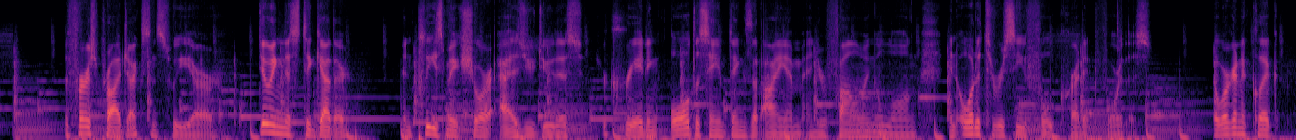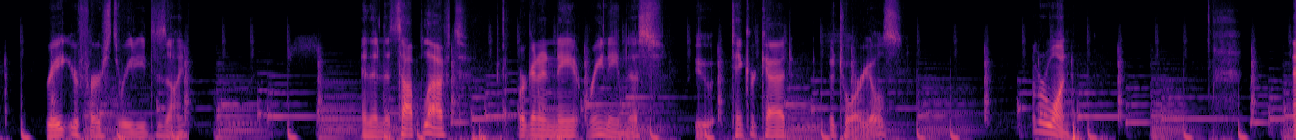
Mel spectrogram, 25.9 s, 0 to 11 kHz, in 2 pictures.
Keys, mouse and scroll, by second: 14.0 click, 16.7 click, 18.7-19.9 typing, 21.2 click, 22.1 click, 23.4 click.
